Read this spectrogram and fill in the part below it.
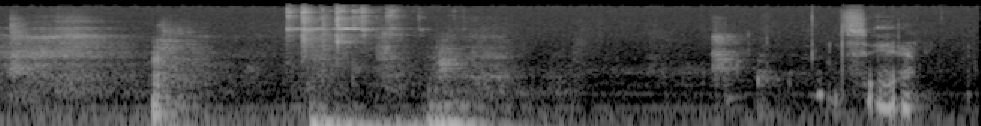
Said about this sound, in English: This fucking dog is just burping over here. It's gross.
